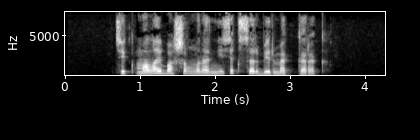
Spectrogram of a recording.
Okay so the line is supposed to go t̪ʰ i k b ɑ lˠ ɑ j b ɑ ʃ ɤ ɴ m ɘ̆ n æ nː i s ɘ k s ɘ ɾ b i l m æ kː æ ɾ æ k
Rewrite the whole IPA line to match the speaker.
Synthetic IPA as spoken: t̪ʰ i k m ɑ lˠ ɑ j b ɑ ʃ ɤ ɴ m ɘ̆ n æ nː i s ɘ k s ɘ ɾ b i ɾ m æ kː æ ɾ æ k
